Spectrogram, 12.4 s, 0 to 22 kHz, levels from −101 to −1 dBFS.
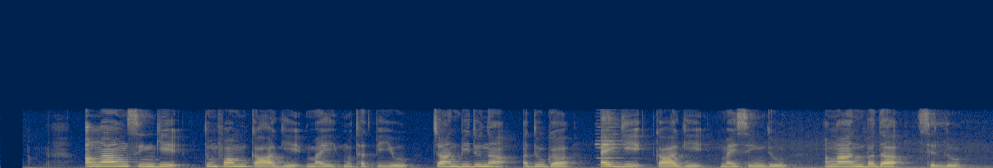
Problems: low volume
